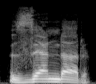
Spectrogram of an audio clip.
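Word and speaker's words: gender: ই এন জেন এবং ডি ই আর ডার জেন্ডার বোঝা গেল এবার চলো দেখে নেয়া যাক জি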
